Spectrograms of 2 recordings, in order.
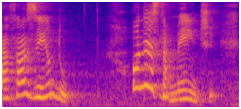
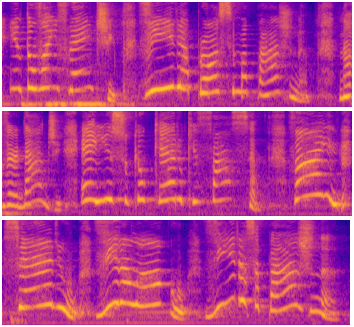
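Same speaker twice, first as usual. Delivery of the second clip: higher, sweetly fake egging on; mock encouraging; 9 semitones higher than usual. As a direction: pretend you want them to turn it, much higher. Fake encouragement to trick reader.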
